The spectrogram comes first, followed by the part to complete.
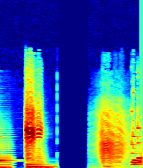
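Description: Heavily effects-distorted intro jingle: chopped bursts of a sung voice with held tones, broken by about half a second of silence near the middle, then a voice-like sound swelling up again near the end.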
